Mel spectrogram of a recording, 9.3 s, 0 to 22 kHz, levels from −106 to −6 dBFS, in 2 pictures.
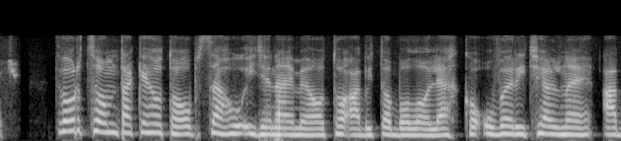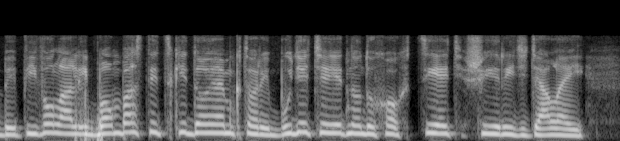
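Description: At 1.94 to 2.15 s, after "takéhoto obsahu", and again at 5.22 to 5.43 s, after "bolo ľahko uveriteľné aby", bit errors on an ADPCM link, around one percent, knock the decoder's step size and predictor off track, giving pops and rough bursts with brief level jumps over the wideband G.722 path.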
